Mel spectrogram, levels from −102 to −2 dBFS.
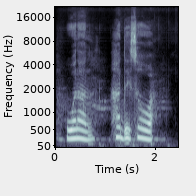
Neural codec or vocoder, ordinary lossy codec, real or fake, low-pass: none; none; real; none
